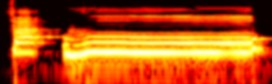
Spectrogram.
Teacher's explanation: بہت سے لوگ واو کے اوپر جب الٹا پیش ہوتی ہے تو او کی آواز کرتے ہیں جو کہ حمزہ کے ساؤنڈ سے نکلتی ہے. یہاں پر واو کی آواز او نہیں آئے گی بلکہ وو آئے گی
